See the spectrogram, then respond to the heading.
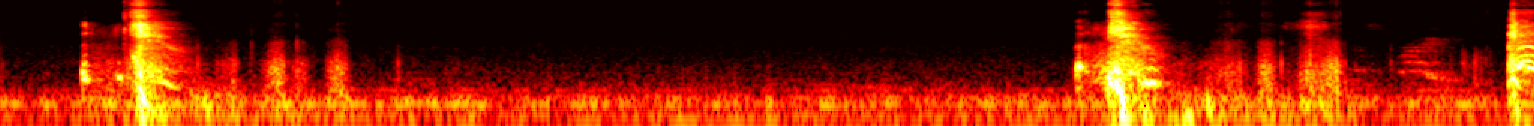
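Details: Female with May seasonal allergy after weeding: two loud explosive sneezes about six seconds apart, each followed by sniffing and breathing; repeated allergic sneezing.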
